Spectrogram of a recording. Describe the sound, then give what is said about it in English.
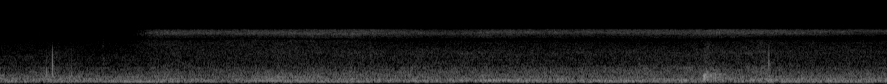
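Several people hiss together on one long, steady exhale during a guided movement exercise for the shoulder blades, a soft continuous breathy rush that holds for several seconds without a break. Nobody speaks. “As you hiss, the umbrella closes around the central axis, moving inside the scapula.”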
